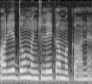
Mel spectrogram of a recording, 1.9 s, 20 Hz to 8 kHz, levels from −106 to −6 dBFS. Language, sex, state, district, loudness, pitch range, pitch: Hindi, female, Uttar Pradesh, Deoria, -22 LUFS, 215-250 Hz, 235 Hz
